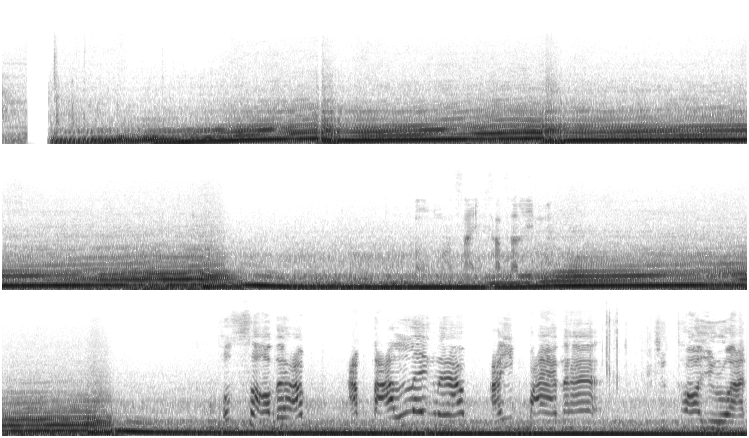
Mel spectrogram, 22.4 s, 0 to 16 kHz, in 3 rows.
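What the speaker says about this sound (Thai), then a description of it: "เสียงท่อโหดแบบนี้ ให้มันเป็นซูเปอร์คาร์ยิ่งขึ้นเนี่ย" A BMW i8 with a stage-two ECU tune and a Euro Arts valved exhaust revs loudly through repeated rising and falling engine sweeps, ending in sharp crackles and pops, with someone talking over it.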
